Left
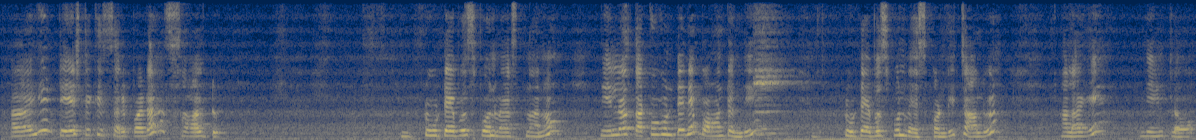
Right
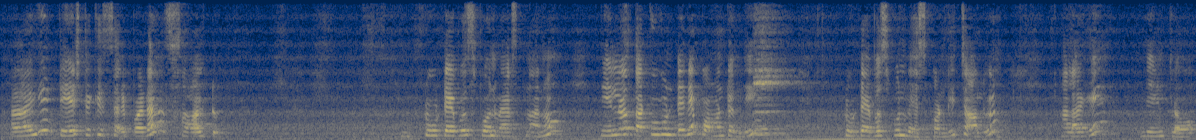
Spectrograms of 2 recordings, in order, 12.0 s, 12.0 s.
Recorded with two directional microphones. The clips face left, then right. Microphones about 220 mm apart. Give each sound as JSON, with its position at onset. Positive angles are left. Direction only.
{"t": 0.1, "sound": "a woman's voice", "side_deg": 40}
{"t": 4.2, "sound": "a woman's voice", "side_deg": 50}
{"t": 8.5, "sound": "a woman's voice", "side_deg": 50}
{"t": 11.7, "sound": "a woman's voice", "side_deg": 30}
